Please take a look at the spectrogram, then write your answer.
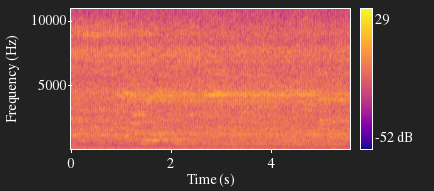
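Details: Generator running loud, raspy and rough with a hard pulsing bark throughout before repair; the leaking exhaust is making it noisy, and a client also complained of high fuel consumption.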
